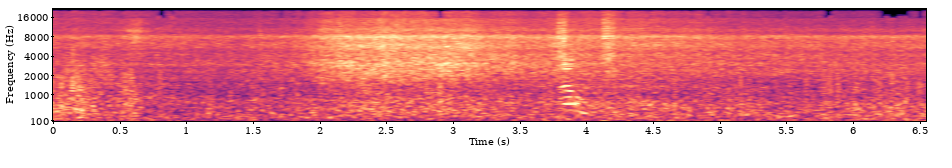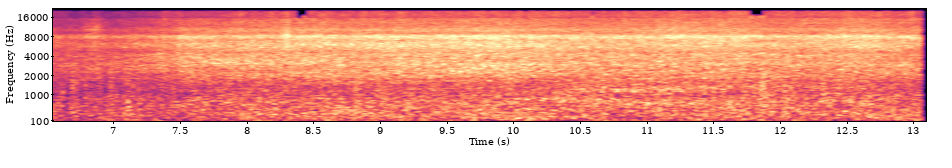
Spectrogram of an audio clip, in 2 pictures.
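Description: Strong sea waves surge over and around a wrecked beach hut, a continuous loud roar of churning water with heavy wind noise on the microphone, close and unbroken throughout.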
